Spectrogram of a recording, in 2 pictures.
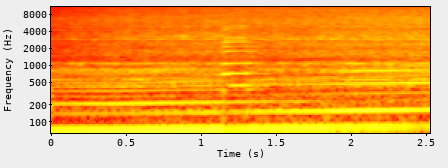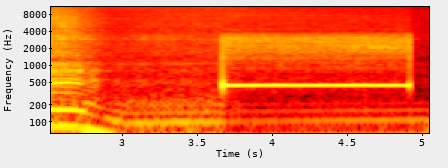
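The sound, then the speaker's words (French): A car engine sound effect hums and revs at a loud, steady pitch, then cuts out abruptly. A short pause follows, then a flat electronic dial tone sounds for about a second. “Avant qu'on appelle, on est censé être dans la voiture. Merde, j'avais un son spécial pour ça.”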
